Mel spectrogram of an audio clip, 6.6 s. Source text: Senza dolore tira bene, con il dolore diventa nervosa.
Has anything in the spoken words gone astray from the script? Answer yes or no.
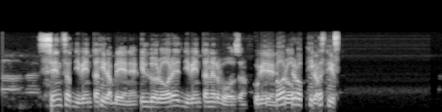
yes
